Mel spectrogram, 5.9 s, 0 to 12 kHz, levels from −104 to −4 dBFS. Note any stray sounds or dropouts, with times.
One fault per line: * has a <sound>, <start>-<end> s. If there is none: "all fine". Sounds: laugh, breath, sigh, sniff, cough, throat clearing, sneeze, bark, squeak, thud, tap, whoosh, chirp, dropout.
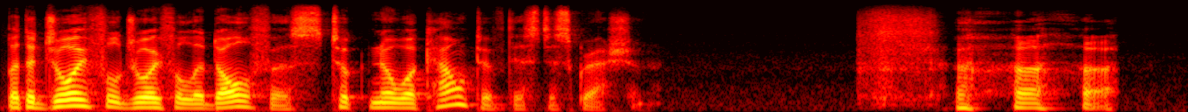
* has a laugh, 4.3-5.6 s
